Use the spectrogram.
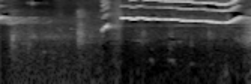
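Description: A pigeon keeper's whistle at a fancy pigeon loft in Hyderabad shrills in a long, steady, piercing blast lasting over a second, following a few brief soft chirps and rustles, loud and close.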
